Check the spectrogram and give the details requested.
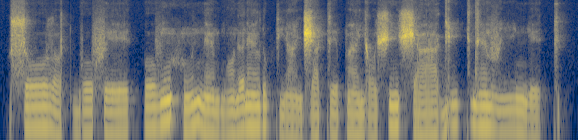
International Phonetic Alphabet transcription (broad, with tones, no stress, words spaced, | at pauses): soː˧lɔ˨t bo˦fe˦ | o˧vũ˦hũ˨˦ nɛ̃˧bɔ̃˧ɾə˦ ɾɛ̃˦lɾu˦kjã˨ d͡ʒa˧ke˧pã˧ jɔ˨ʃĩ˦ ʃaː˧ ɡiː˦kdɛ̃˦ viː˦ɲe˧k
